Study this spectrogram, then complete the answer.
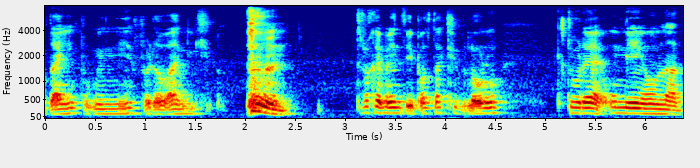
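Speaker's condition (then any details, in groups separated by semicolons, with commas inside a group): Cerebral palsy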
